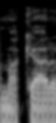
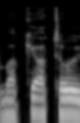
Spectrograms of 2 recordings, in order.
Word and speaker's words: macchiato: not a macchiato uh I didn't say it like that's not a macato I said oh no I asked for ma macchiato and she said oh that's a maiato I said no no no no macchiato is like a double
